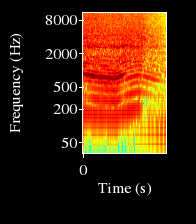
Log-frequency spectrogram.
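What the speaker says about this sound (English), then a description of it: "Chainsaws made short work of fallen trunks." Chainsaws cut through fallen tree trunks during a volunteer cleanup of downed trees, one saw's engine whining close and steady and sliding in pitch, with no voices over it.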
